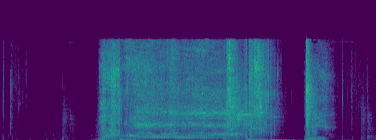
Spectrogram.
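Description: A club thuds hard against a zombie.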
